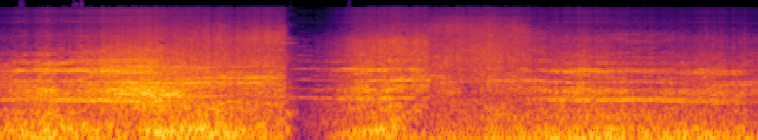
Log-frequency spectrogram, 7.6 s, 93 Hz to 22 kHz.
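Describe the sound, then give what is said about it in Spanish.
Roaring Star Wars spacecraft sound effects that resemble Formula 1 racing: a loud, sustained engine-like rush that dips sharply about midway, then swells back and holds steady. “Sonidos de Star Wars que más tienen que ver con una carrera de Fórmula 1 que con la realidad.”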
